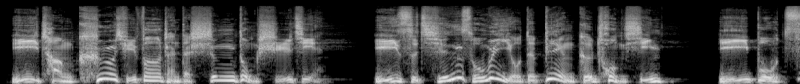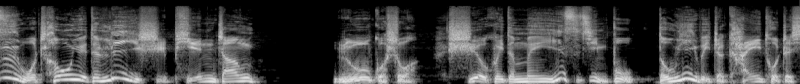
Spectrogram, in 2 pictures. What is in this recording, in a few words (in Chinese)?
专题 企业 力度, 男国; 重庆电力公司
